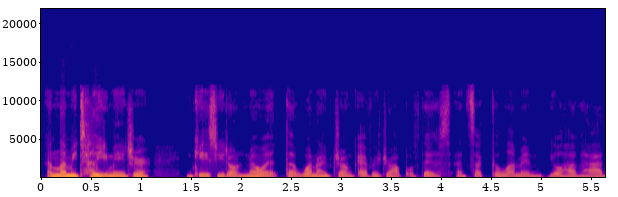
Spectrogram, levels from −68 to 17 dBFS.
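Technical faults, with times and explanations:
1.02 s, microphone volume stepped down: the speech and the background beneath it fall together by about 6 dB in a single instant and stay at the lower level, with no gradual slide. The cause is likely the call software judging the microphone input too hot and cutting the device's input volume in one step. Because the drop is a clean step rather than a smooth ramp, it is distinct from automatic gain control, and the background shrinking by the same amount rules out the speaker simply talking more quietly.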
